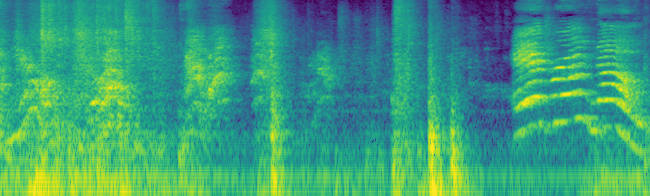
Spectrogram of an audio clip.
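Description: Several dogs whine and whimper at the door, eager to be let outside, with high drawn-out cries rising near the end while people talk in a busy household.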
